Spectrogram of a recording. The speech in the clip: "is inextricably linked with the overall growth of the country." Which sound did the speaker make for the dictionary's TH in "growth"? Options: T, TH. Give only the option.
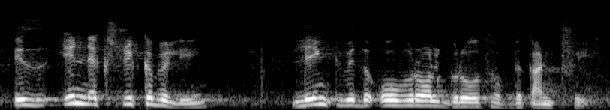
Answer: T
